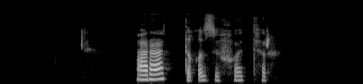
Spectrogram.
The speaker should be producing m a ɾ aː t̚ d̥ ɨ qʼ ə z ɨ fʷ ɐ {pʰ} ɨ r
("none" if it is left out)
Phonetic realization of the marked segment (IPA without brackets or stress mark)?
tʰ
